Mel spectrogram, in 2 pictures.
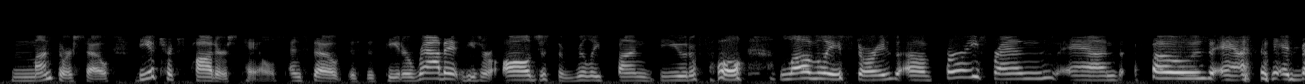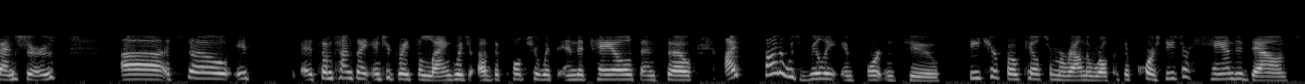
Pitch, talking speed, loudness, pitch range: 230 Hz, 150 wpm, -27 LUFS, 200-270 Hz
